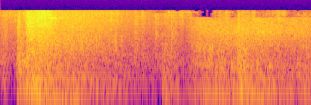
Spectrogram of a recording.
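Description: A heavy sword swings with a whoosh.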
